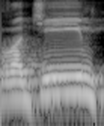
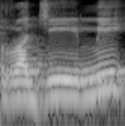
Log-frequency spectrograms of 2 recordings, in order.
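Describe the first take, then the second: First: The word ends on a bare m sound. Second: The word ends with a short i vowel. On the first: The reader stops on this word. The speaker calls it right. "मीम के ऊपर जस्म दे देंगे और रजीम पढ़ेंगे" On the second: Reading continues without stopping. The speaker calls it wrong. "नहीं पढ़ेंगे"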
